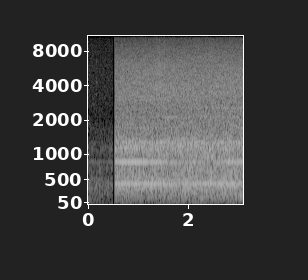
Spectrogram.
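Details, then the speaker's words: Tesla Model 3 LFP in service-mode battery health test, discharging: a steady rush of cooling fans running hard with the heat pump humming, and possible rear motor buzz. All normal. "you can hear those fans going crazy you can hear the heat pump going"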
